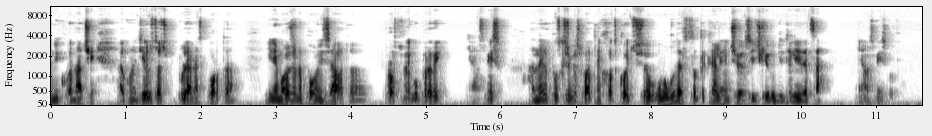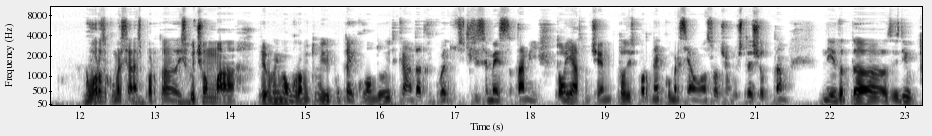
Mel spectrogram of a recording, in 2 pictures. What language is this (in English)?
Bulgarian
